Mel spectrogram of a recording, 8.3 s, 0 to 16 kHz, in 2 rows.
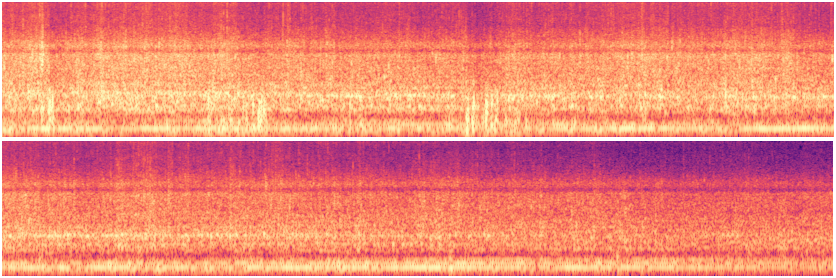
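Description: Yamaha 130 hp V4 two-stroke outboard running under way: a steady engine note over the rush of churned water and wind, easing off slightly in loudness over the seconds.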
